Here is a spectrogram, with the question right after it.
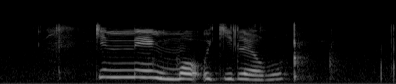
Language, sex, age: Northern Sotho, female, 22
